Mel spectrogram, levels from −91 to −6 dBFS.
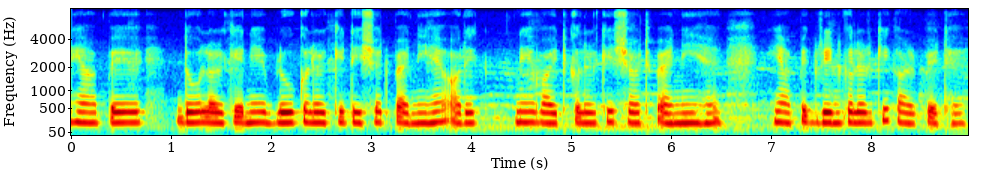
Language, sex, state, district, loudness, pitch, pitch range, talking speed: Hindi, female, Bihar, Bhagalpur, -17 LUFS, 205 Hz, 200-210 Hz, 180 wpm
